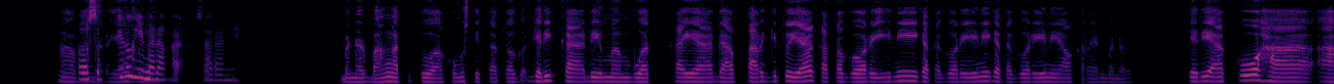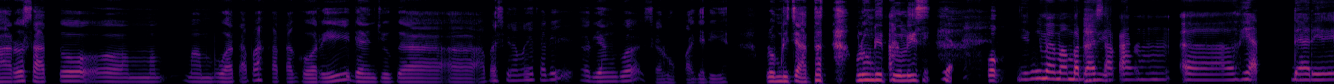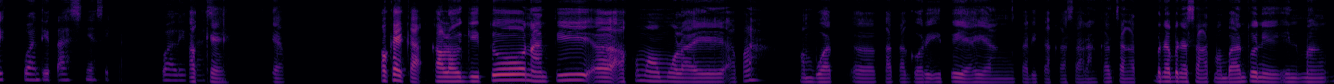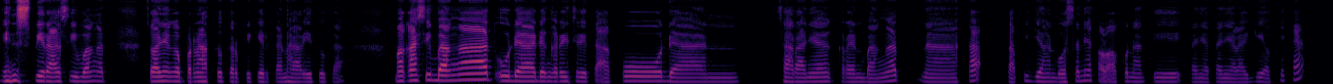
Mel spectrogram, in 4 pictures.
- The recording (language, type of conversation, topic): Indonesian, advice, Bagaimana cara membedakan kebutuhan dan keinginan saat berbelanja?
- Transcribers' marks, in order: none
